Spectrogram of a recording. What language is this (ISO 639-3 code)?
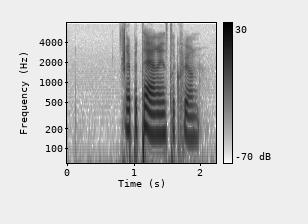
swe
